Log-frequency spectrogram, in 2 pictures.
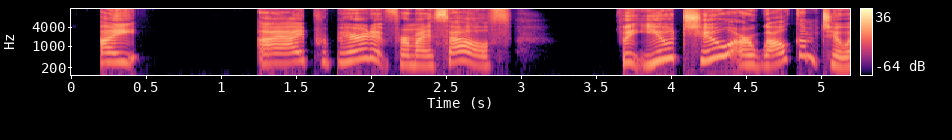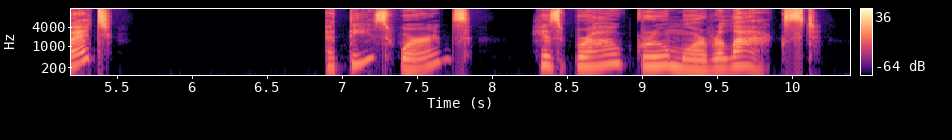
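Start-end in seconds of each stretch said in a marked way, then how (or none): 0.2-5.5 halting, bewildered, confused stammer, pitched up. A girl answers a stranger asking whom the food is for, stuttering, confused. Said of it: "Somewhat confused, she stuttered".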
